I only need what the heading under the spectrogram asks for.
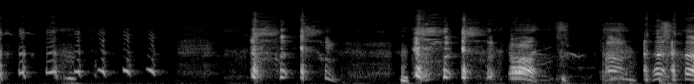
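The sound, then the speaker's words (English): A person coughs repeatedly, a rapid run of short hacking bursts followed by louder, rougher coughs and gravelly throat clearing, with no talking. “Sorry, I just coughed up some more of Lex Luger's charisma there.”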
